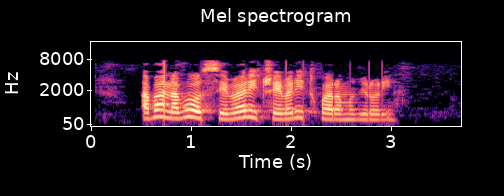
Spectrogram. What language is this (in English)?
Kinyarwanda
